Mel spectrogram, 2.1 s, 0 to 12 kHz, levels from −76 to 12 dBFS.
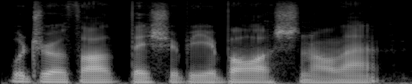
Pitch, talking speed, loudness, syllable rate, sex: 90 Hz, 260 wpm, -20 LUFS, 7.1 syllables/s, male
